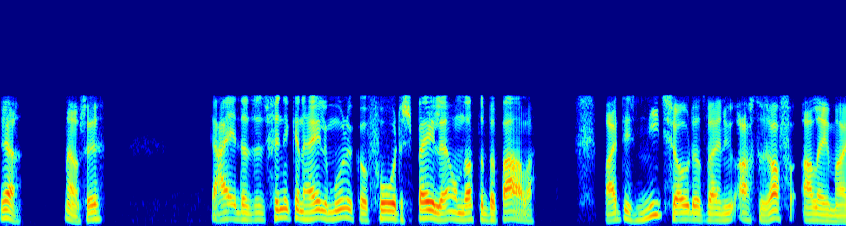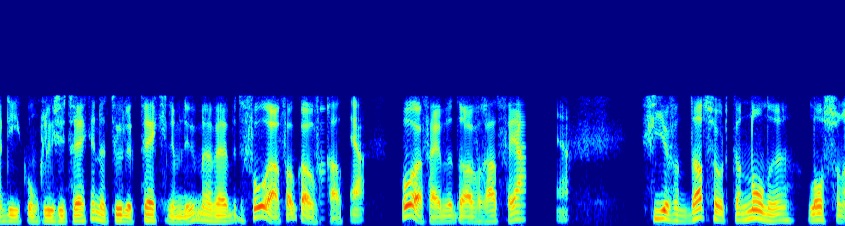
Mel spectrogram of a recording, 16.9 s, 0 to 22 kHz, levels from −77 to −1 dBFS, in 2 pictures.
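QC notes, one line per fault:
5.64–5.70 s and 11.68–11.74 s, packet loss with pitch repetition: about 60 ms of audio was lost each time, after "om dat te bepalen" and after "het vooraf ook over", which fits a run of three 20 ms packets. The receiver bridged each hole by looping the last pitch period it had, so the sound briefly hangs on a held, slightly buzzy tone before normal audio picks up again.
13.68–13.77 s, packet loss with pitch repetition: a longer loss of about 260 ms follows "het erover gehad van", pointing to roughly thirteen consecutive packets going missing. The repeated pitch period can't stretch that far, so the buzzy held tone fades out over about 50 ms into silence, and the speech returns through a short cross-fade, heard through the band-limited telephone sound of the G.711 A-law path.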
